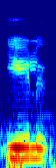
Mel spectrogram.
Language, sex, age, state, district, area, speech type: Tamil, female, 18-30, Tamil Nadu, Thanjavur, rural, read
